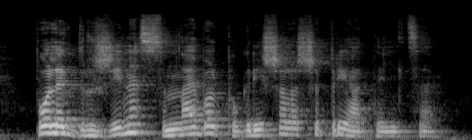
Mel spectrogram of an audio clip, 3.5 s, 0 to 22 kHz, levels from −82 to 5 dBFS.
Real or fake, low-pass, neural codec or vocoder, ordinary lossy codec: real; 14.4 kHz; none; none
